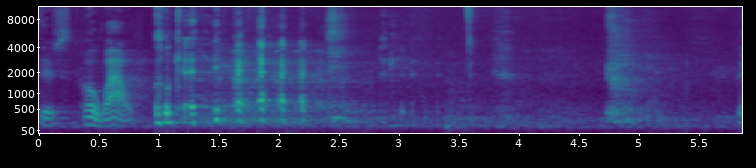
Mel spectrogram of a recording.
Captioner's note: laughter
